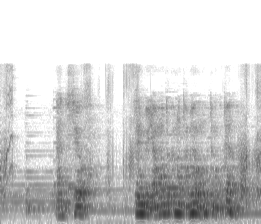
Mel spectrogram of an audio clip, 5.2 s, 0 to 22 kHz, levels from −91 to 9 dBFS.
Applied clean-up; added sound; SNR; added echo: none; Zipper (clothing); 18 dB; reverberation time 1.3 s.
